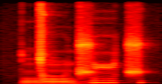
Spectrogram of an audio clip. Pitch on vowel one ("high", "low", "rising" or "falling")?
low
